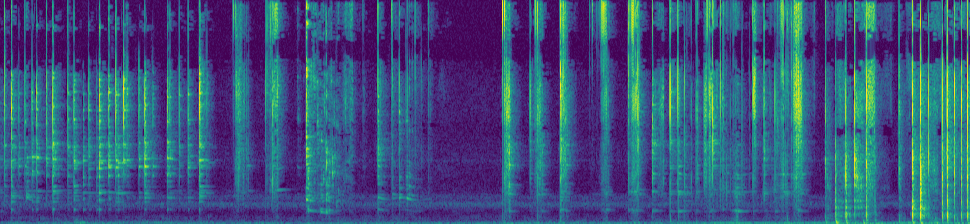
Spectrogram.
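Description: Long nails tap quickly on the side and base of a clear glass bottle of water, held horizontal and then tipped. The taps are soft, bright and irregular, with short clicks that stop at once, growing louder and denser toward the end.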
